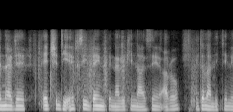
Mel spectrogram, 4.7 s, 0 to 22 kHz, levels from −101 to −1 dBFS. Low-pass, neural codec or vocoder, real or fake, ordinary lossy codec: 7.2 kHz; codec, 16 kHz, 0.8 kbps, ZipCodec; fake; AAC, 48 kbps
